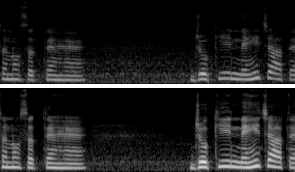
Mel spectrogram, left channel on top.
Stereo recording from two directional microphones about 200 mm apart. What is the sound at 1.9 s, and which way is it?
Speech, 50° right (ahead or behind).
